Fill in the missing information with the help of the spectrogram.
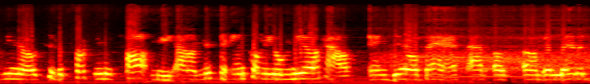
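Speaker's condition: No condition

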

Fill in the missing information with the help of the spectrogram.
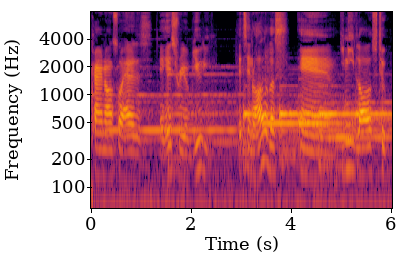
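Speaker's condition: No condition

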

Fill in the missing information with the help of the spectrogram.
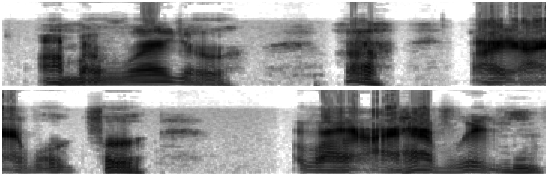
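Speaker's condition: Spinal muscular atrophy; lifelong wheelchair use

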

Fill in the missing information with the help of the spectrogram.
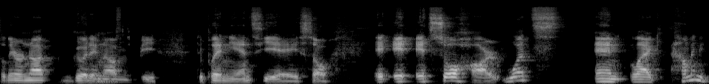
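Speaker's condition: No condition

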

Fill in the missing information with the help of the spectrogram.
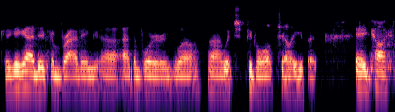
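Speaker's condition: Cleft lip and palate; congenital

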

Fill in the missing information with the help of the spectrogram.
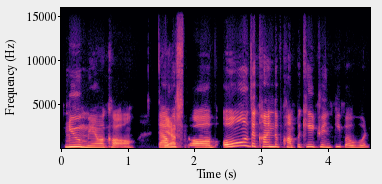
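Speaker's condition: Deafness, severe

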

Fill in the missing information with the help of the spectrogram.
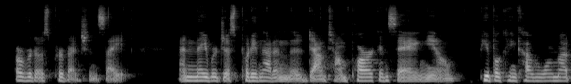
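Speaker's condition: No condition

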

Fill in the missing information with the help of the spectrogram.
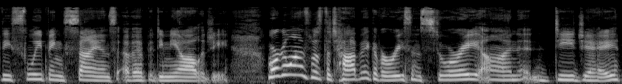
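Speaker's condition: No condition

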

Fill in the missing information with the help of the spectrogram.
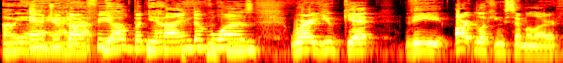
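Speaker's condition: No condition

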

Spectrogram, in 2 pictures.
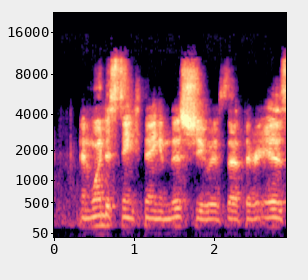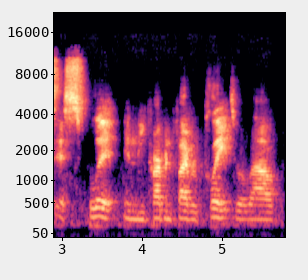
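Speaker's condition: No condition

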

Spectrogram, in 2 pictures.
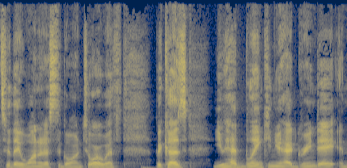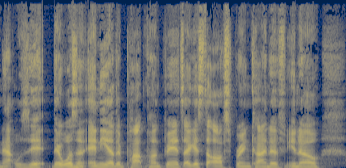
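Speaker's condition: No condition

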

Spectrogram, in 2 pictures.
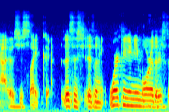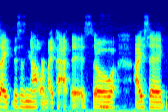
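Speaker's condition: Cleft lip and palate; congenital severe cleft lip and palate

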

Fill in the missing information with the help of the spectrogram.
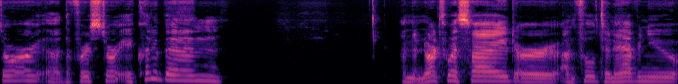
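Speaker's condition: No condition

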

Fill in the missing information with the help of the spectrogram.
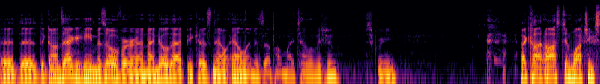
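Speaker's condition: No condition

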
